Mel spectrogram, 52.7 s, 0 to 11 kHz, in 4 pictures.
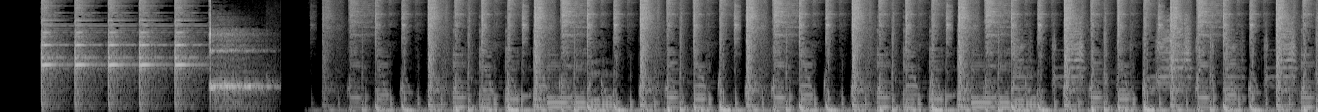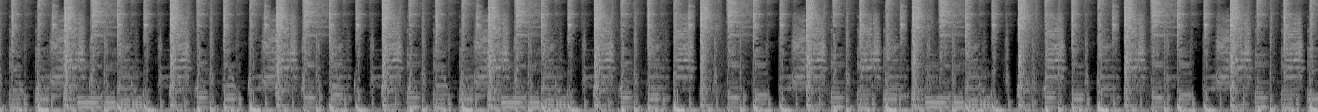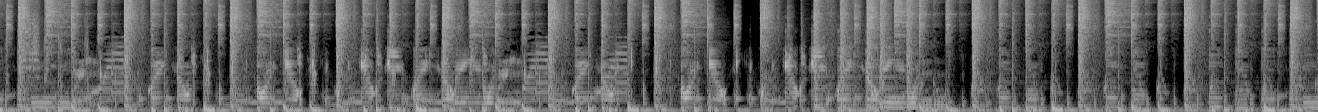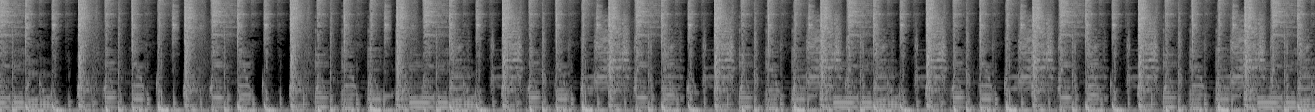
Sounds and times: Music: 3.1 - 52.6.

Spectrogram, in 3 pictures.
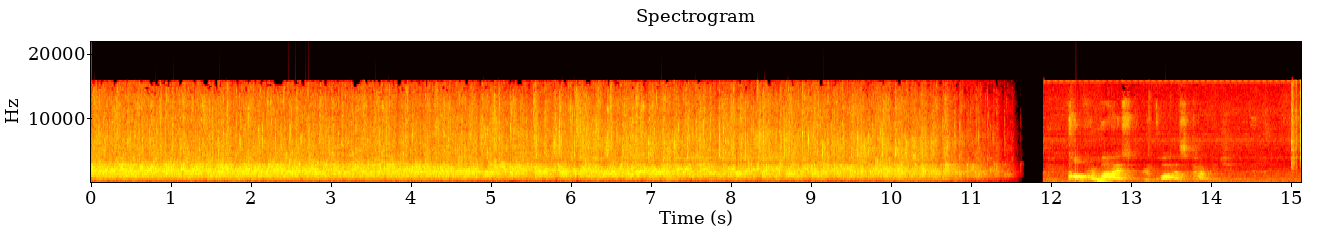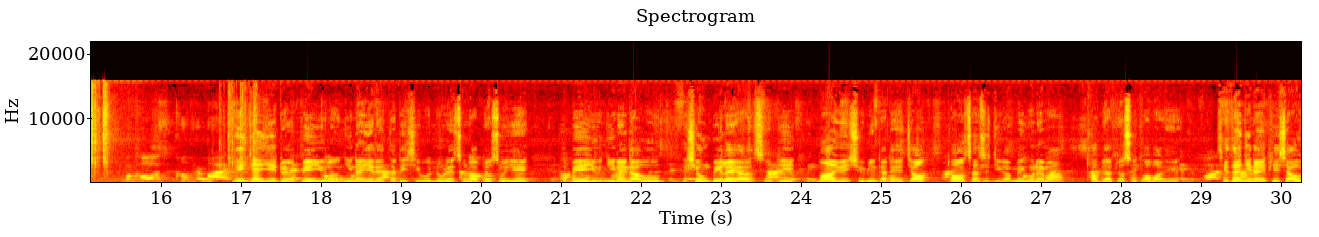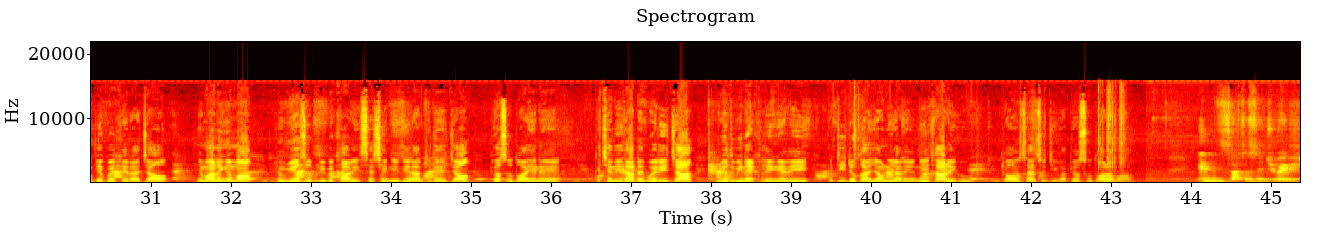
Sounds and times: Narration, monologue: 11.9 - 45.3
Female speech, woman speaking: 12.2 - 14.2, 15.6 - 35.2, 38.0 - 42.0, 44.1 - 45.3.

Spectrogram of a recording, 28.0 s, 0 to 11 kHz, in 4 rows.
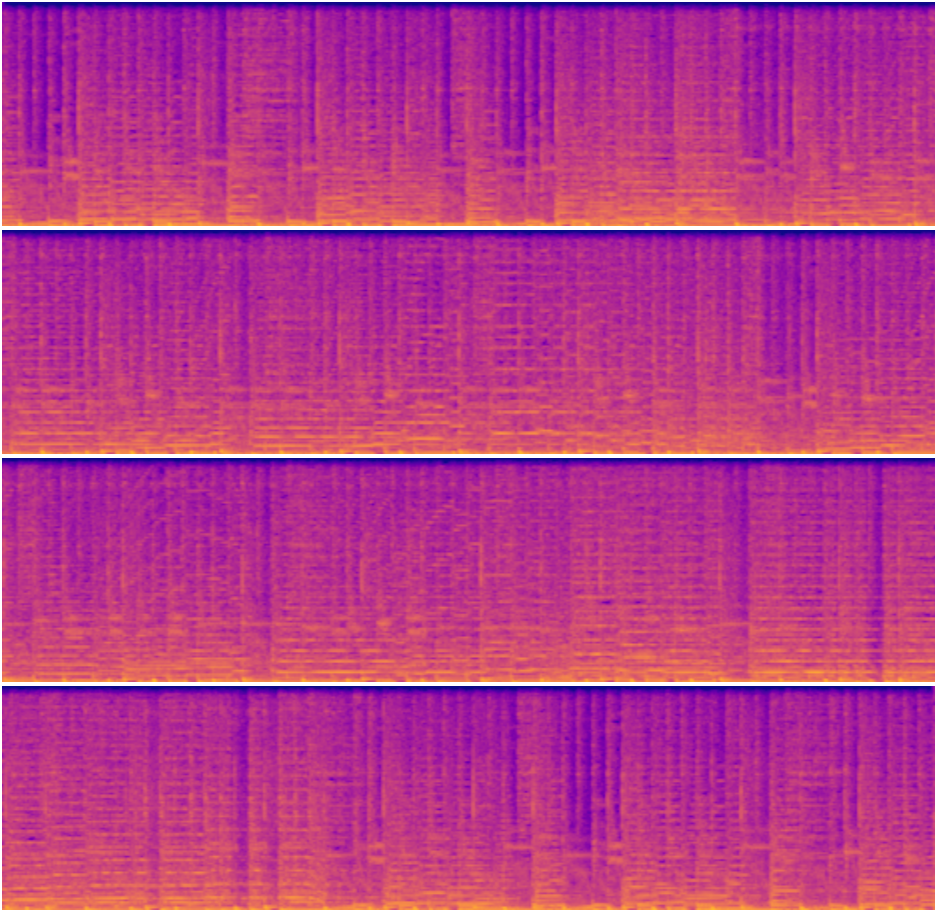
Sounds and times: Music: 0.0 - 27.9.

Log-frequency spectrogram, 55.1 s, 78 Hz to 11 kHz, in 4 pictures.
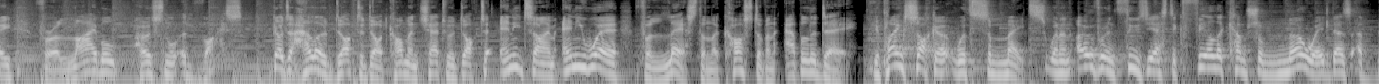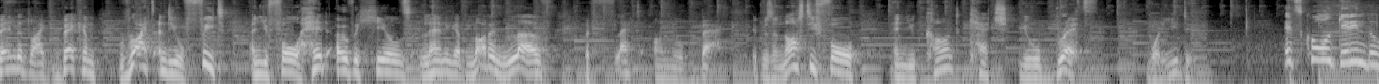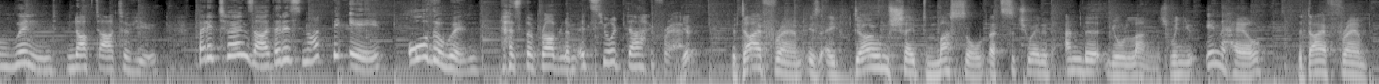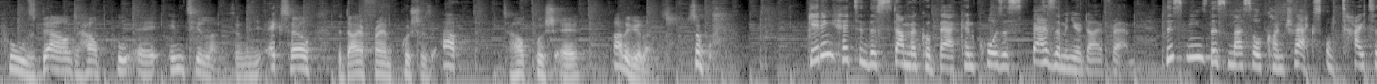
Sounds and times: Speech: 0.0 - 24.7, 26.7 - 48.7
Music: 0.0 - 55.1.

